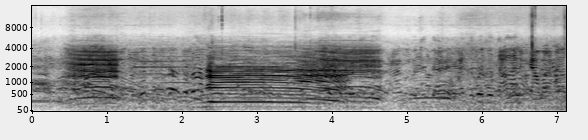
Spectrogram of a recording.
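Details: Cattle at the busy Lalmai Chandimora cattle market in Comilla, where cattle and goats are traded; one long, drawn-out moo in a steady tone follows shorter lowing calls, over a background of people talking.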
